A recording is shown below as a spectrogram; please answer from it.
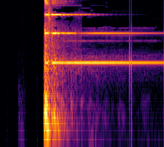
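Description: A single bell-like ding struck once about half a second in, its clear high tone ringing on and slowly fading, with a faint click near the end.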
